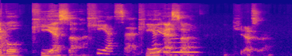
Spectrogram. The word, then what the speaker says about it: Chiesa: Josh, how are you saying Michael's last name so I can write it out phonetically? Michael Chiesa.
